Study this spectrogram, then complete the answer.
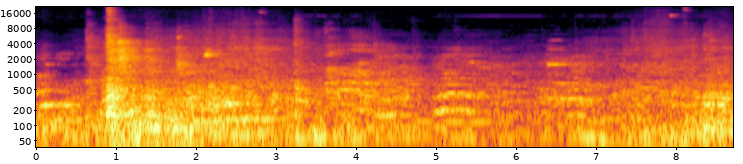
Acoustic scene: elevator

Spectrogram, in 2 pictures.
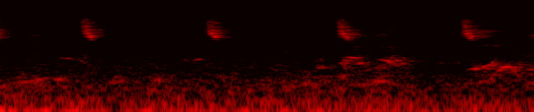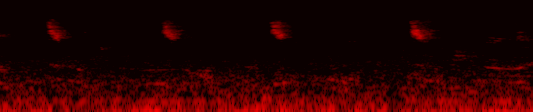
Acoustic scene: park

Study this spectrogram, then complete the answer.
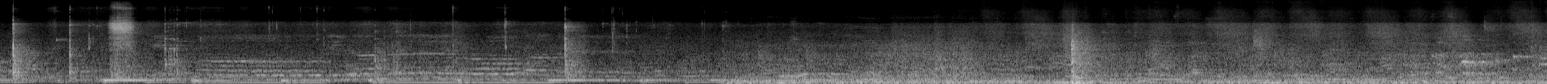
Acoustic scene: restaurant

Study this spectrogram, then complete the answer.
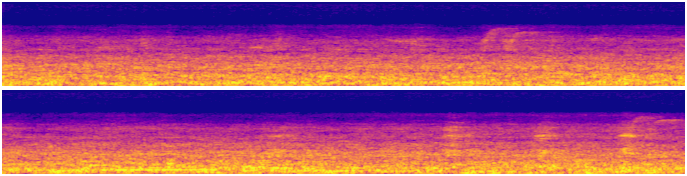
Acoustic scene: park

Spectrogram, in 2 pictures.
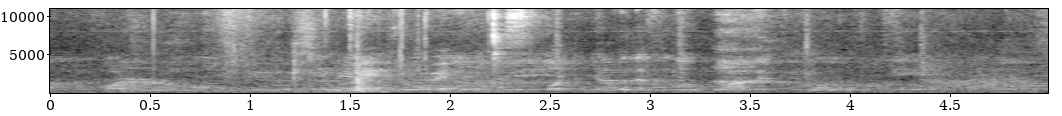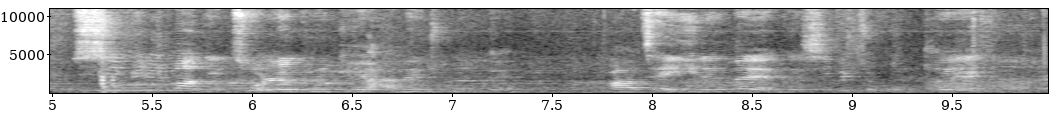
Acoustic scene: cafe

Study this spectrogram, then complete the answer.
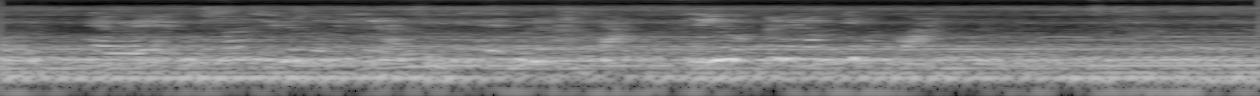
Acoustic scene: bus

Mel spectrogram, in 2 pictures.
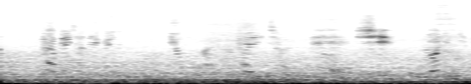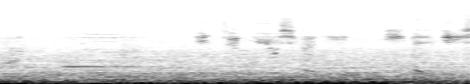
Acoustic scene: car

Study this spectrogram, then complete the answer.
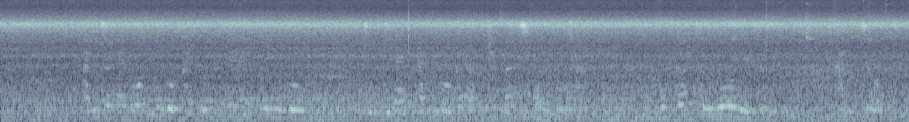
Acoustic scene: subway train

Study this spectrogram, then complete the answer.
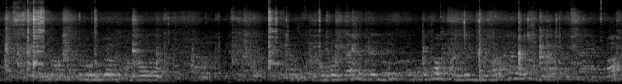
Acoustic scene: kitchen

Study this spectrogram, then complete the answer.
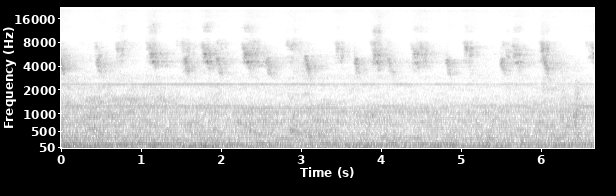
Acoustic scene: residential area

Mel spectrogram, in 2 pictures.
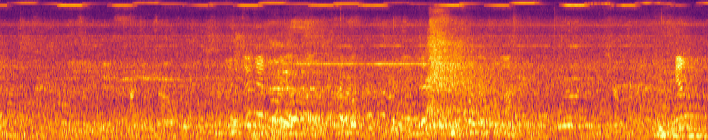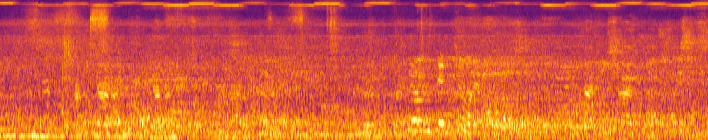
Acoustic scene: crowded indoor space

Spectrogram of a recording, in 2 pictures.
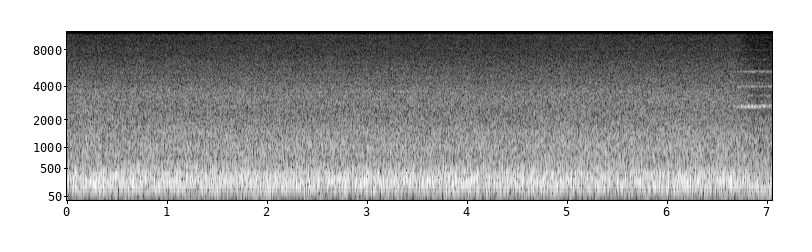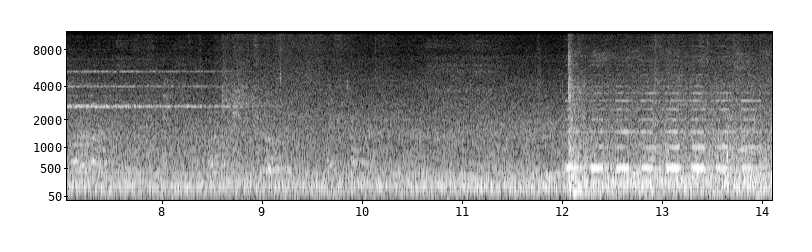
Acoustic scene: subway station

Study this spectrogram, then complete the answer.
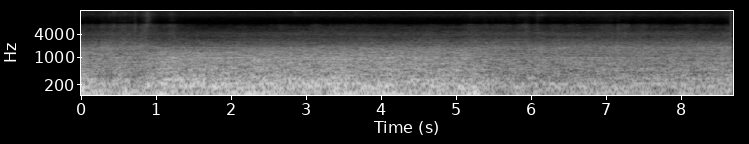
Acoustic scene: car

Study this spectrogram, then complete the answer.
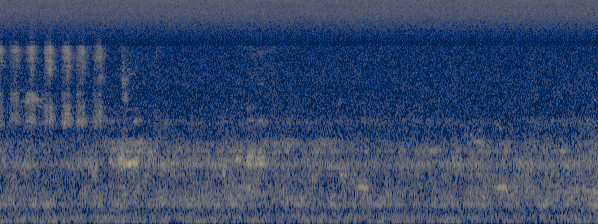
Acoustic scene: park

